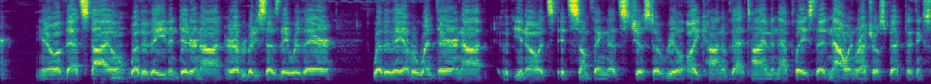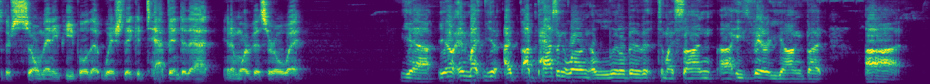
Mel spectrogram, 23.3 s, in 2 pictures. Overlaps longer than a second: none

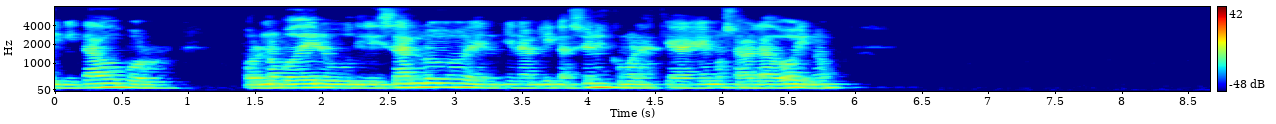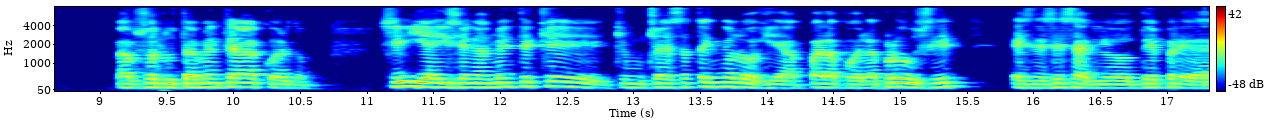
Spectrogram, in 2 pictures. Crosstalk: none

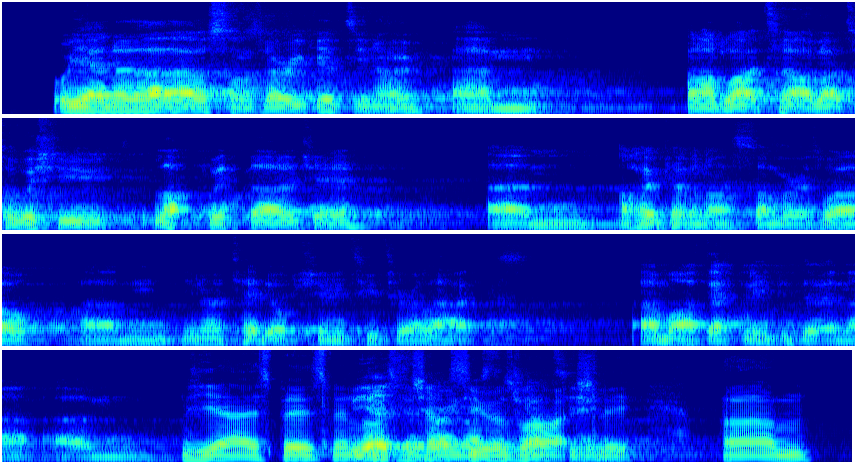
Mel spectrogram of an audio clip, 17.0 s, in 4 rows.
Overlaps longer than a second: present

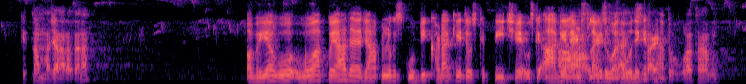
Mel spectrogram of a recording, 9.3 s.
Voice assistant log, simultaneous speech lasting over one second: present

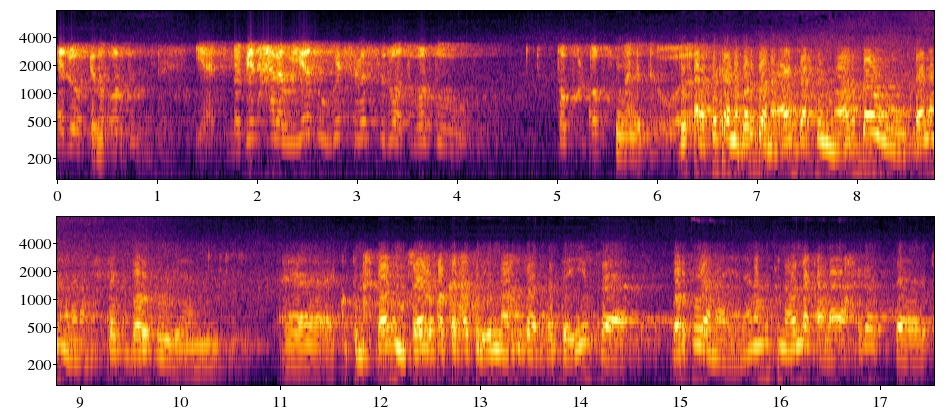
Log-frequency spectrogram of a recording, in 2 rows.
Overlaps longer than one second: none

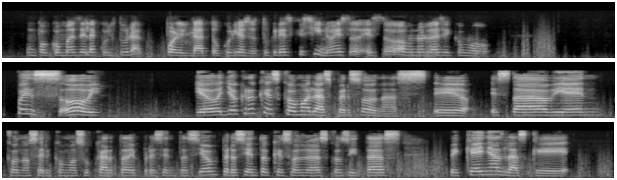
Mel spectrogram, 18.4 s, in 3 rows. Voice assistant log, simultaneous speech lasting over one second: none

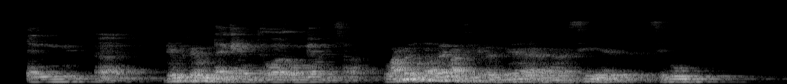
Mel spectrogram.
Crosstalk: none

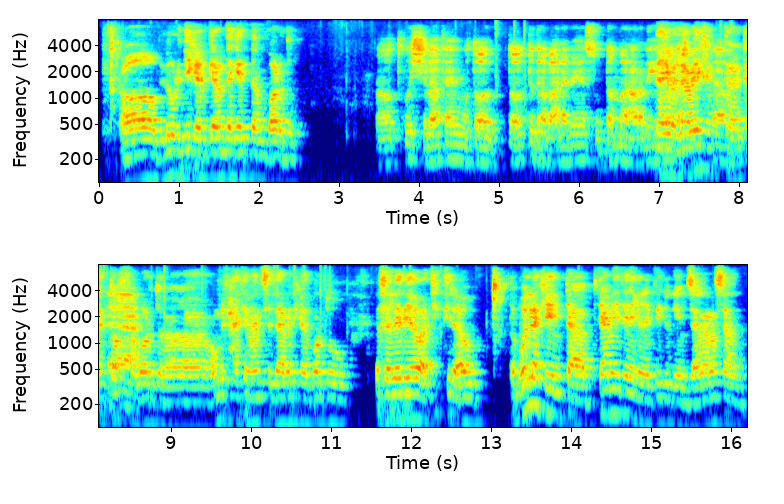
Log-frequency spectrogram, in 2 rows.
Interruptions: present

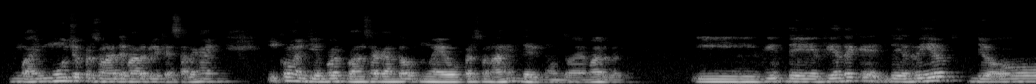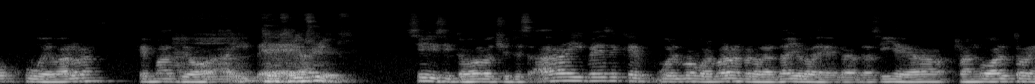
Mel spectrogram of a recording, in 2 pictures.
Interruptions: present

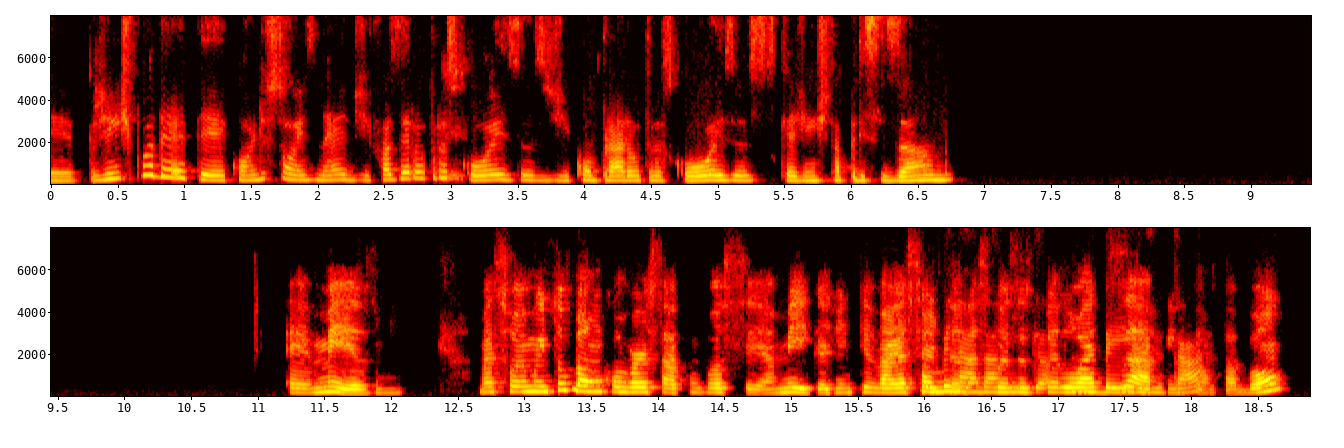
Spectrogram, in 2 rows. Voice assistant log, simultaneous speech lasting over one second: present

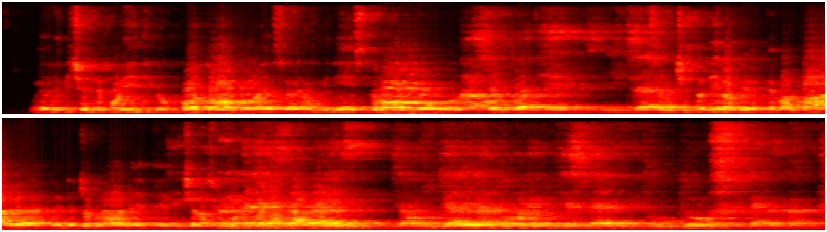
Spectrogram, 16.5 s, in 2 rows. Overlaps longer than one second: present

